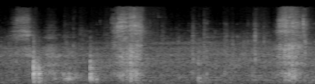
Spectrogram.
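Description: Eating ramen: three short slurps of noodles and broth, with two light clicks of utensils against the bowl about half a second and a second and a half in.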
